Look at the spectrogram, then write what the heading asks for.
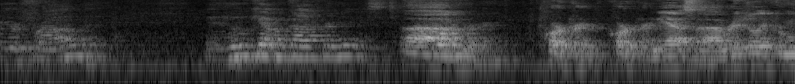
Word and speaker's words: Corkrean: Corkrean.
